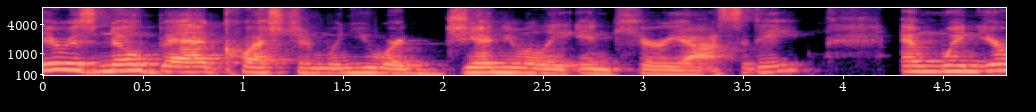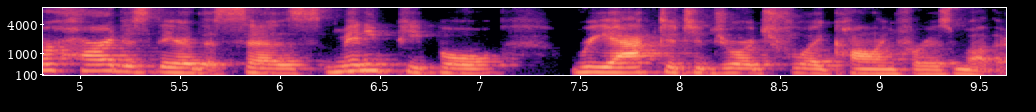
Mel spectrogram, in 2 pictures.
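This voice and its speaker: With an American accent, this is a normal speaking voice at a moderate pace with lively intonation. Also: woman. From US. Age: 50s. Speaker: business executive. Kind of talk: webinar interview.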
